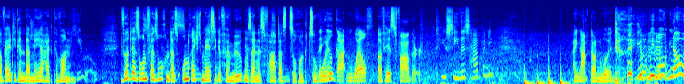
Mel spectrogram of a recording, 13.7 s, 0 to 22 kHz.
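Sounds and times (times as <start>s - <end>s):
speech: 0.0s - 1.7s, 2.4s - 10.2s, 11.5s - 13.6s
dull hollow knocking on wood: 10.5s - 11.4s.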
